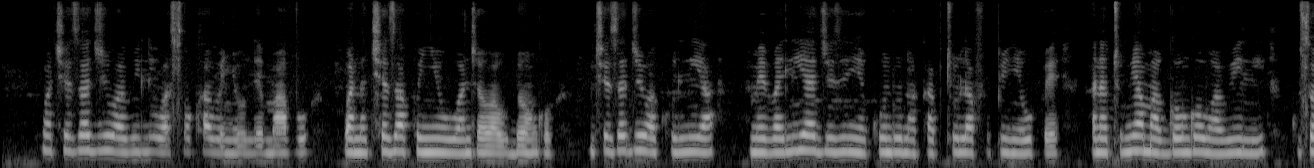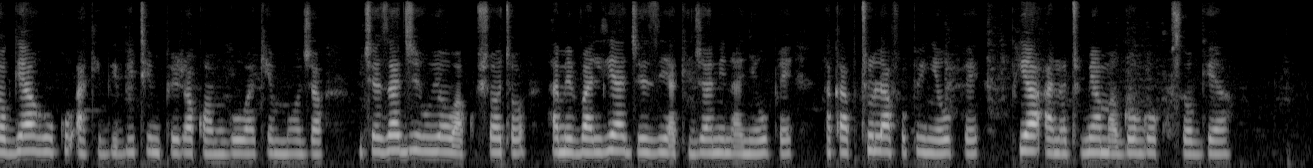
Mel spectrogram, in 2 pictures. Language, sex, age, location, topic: Swahili, female, 18-24, Kisumu, education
